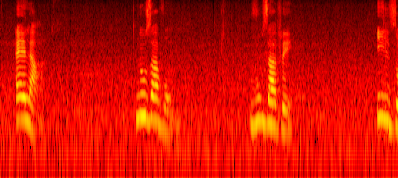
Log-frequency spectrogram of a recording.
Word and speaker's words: elle a: And the same in elle a. Only here we have a sound. Your mouth should be widely open.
